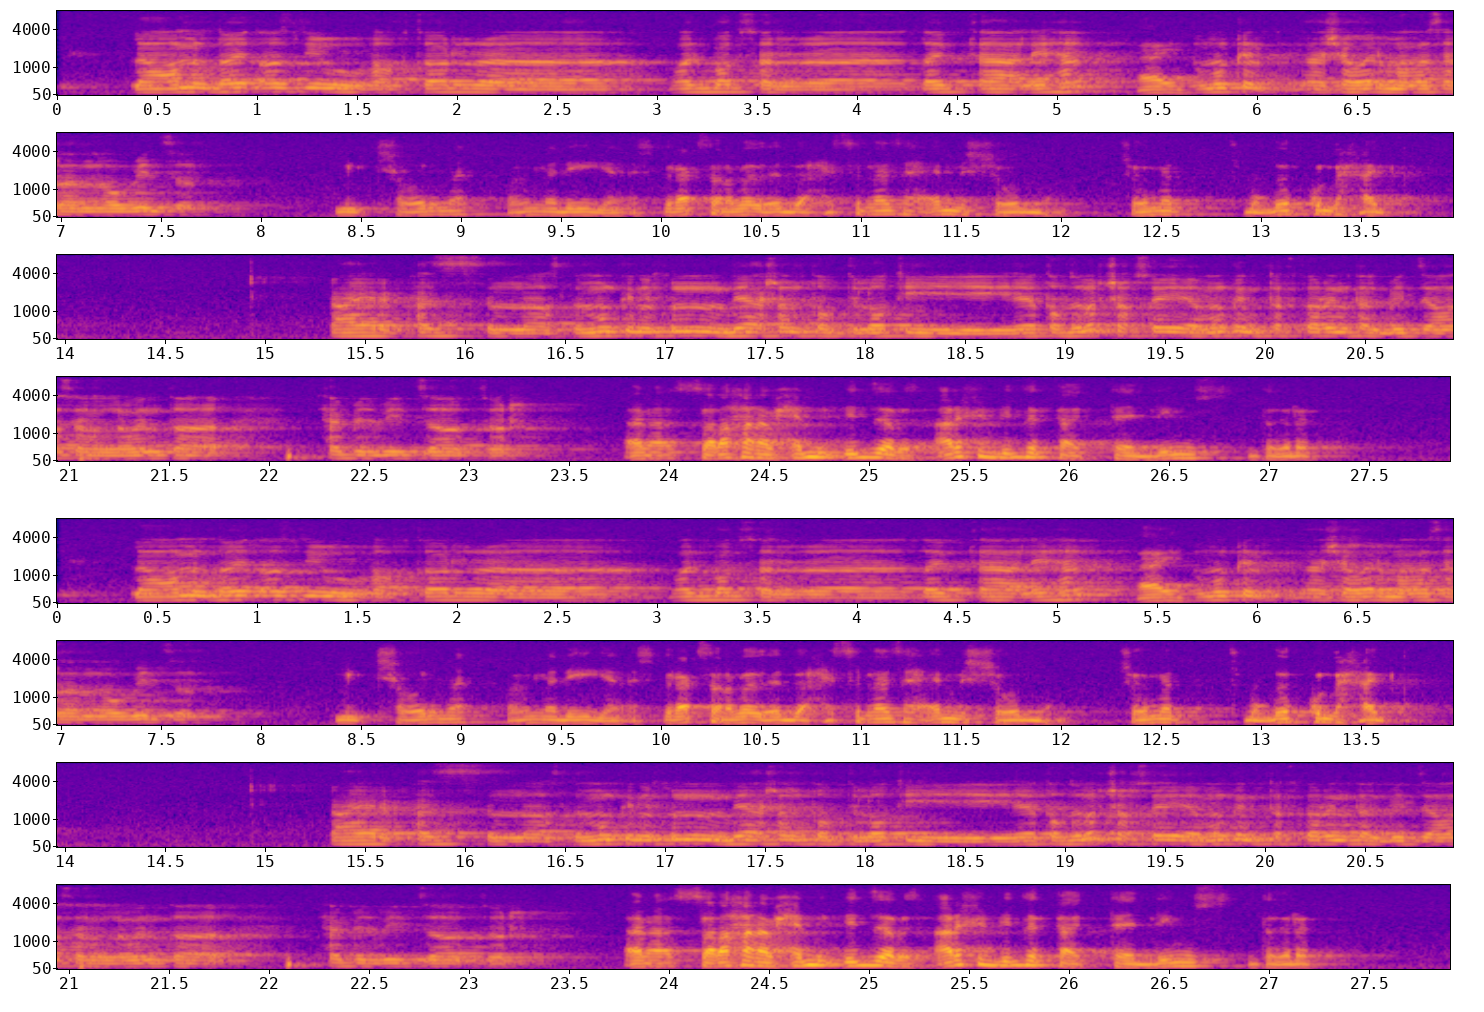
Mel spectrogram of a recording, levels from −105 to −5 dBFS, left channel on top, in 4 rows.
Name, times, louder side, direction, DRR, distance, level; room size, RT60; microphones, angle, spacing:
voice 1, 0.4-5.2 5.7-7.7 15.3-21.9 22.3-23.3, left 1 dB, 25° left, 6 dB, 3.5 m, -31 dB
voice 2, 8.4-12.0 12.3-12.6 12.9-13.7 23.8-27.2, right 2 dB, 35° right, 11 dB, 1.2 m, -28 dB
26.5 x 22.5 x 6.9 m, 0.94 s
head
